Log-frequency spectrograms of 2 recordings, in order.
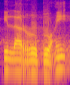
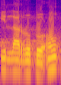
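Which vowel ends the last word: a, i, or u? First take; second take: i; u. First: The last word ends in an i vowel. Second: The last word ends in an u vowel.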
